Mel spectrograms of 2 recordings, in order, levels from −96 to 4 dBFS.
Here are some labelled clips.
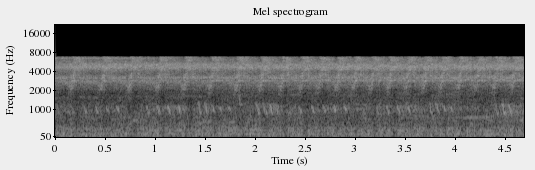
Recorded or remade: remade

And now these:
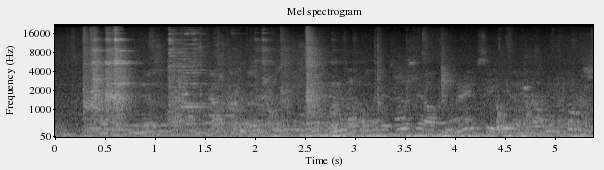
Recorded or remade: recorded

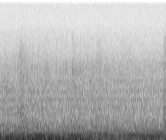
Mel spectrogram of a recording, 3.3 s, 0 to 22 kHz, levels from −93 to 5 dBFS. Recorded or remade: recorded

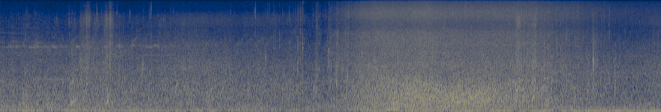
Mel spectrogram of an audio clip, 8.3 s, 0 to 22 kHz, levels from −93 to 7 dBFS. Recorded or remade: remade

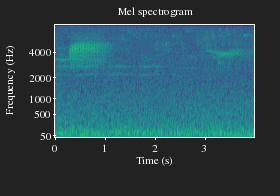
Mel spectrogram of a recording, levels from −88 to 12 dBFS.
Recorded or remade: remade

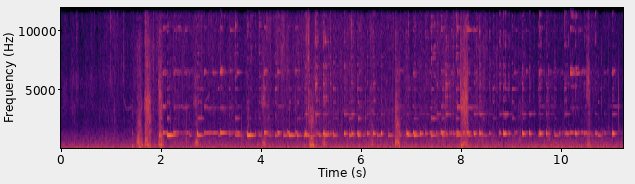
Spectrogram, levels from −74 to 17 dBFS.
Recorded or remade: recorded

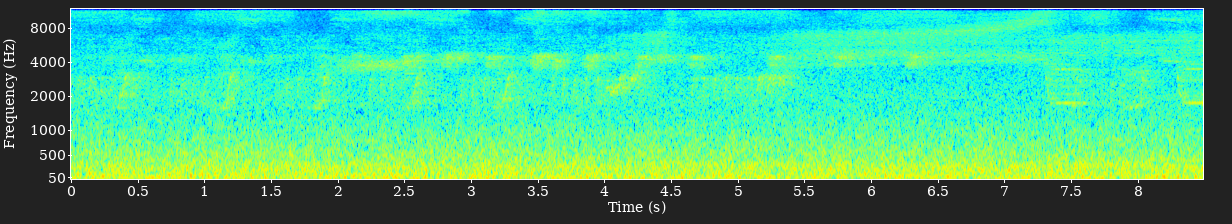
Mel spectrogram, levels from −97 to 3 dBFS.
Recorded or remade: recorded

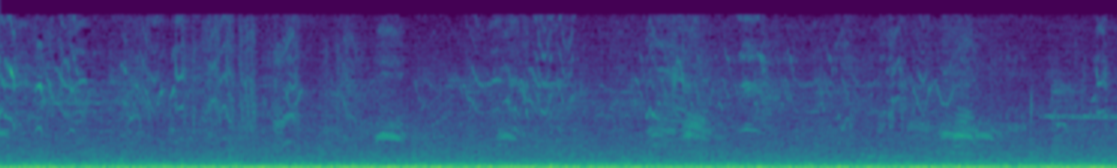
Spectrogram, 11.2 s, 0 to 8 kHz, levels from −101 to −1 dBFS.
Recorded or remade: remade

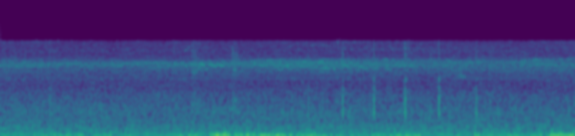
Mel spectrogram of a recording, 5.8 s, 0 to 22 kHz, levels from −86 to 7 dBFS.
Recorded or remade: remade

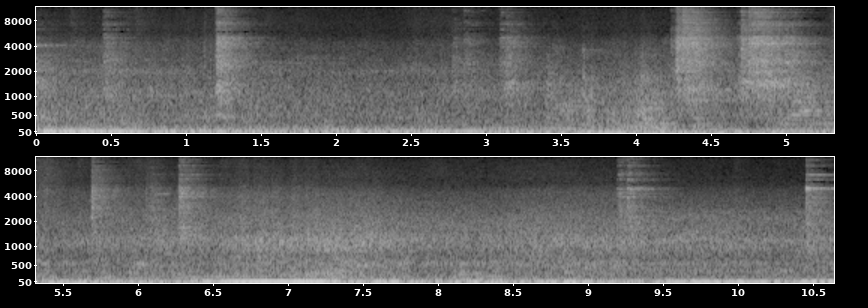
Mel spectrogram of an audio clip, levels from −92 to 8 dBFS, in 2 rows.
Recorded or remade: recorded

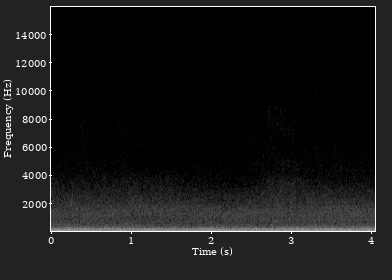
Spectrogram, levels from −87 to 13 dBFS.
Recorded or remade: recorded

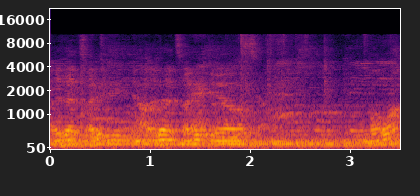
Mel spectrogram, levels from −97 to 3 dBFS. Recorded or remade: recorded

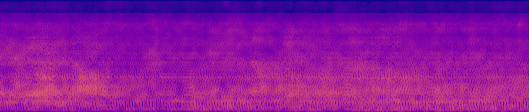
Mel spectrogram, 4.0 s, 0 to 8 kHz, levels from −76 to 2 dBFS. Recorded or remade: remade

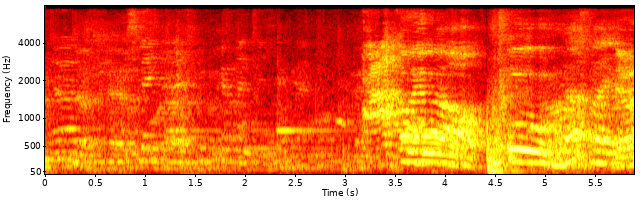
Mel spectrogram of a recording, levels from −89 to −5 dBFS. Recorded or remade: recorded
